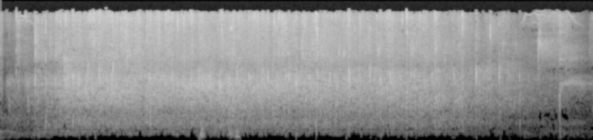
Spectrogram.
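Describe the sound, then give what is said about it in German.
An audience applauds for Jesus, clapping steadily for several seconds, a dense wash of many hands that swells quickly, holds, then thins out as the clapping tapers off at the end. “Das ist doch ein Applaus für Jesus wert.”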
